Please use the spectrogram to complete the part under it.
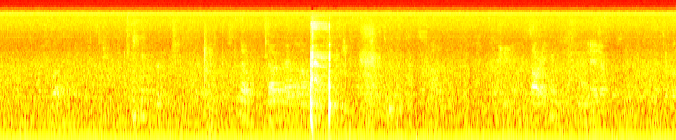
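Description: A man speaks briefly into a microphone in a large echoing hall.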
